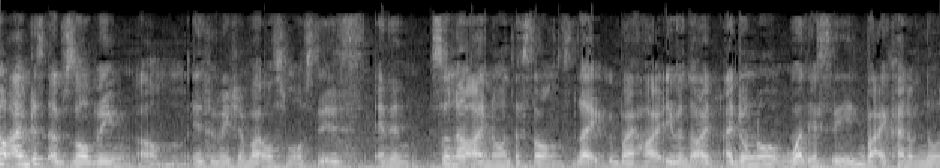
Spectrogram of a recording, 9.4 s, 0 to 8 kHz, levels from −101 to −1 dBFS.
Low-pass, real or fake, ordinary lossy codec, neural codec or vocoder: 7.2 kHz; fake; AAC, 32 kbps; codec, 16 kHz, 16 kbps, FreqCodec, larger model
